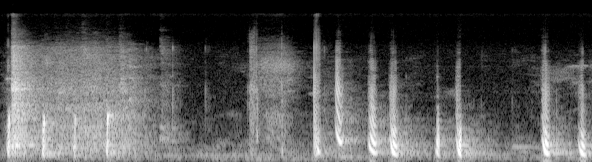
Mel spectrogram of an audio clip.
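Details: A pet Indian ringneck parakeet repeatedly says "mommy" in short, clipped speech-like syllables, about one every half second, in a small room after a brief noisy opening.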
